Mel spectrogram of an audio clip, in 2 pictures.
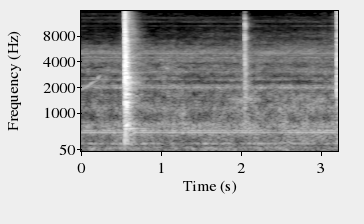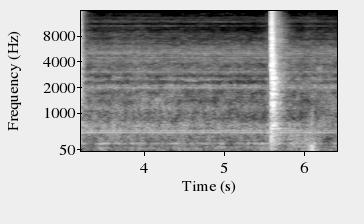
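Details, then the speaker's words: Blackstone Adventure Ready portable propane air fryer on a propane tank: holding the light button gives sharp piezo clicks about a second apart, then a louder snap as the gas catches and the burner lights normally. "To get started, simply push the light button, push it in, hold until the click."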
